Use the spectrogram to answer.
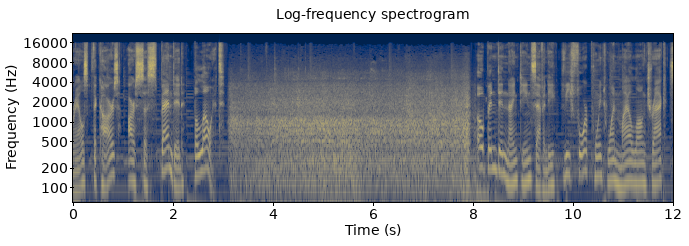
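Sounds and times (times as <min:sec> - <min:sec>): monorail car rushing hum: 0:03.1 - 0:08.6.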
